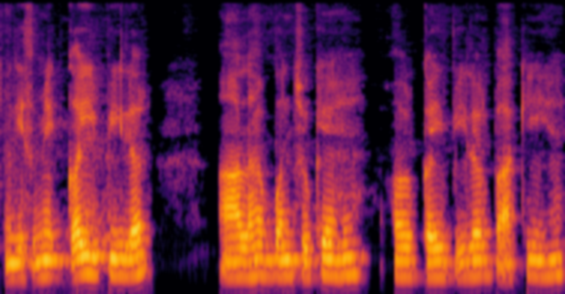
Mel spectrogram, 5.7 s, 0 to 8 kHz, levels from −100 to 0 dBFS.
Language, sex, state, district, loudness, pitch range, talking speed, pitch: Hindi, male, Uttar Pradesh, Gorakhpur, -19 LUFS, 120-140 Hz, 140 wpm, 125 Hz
